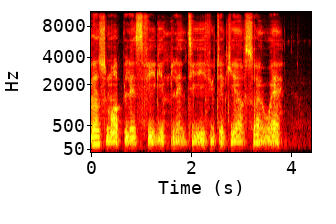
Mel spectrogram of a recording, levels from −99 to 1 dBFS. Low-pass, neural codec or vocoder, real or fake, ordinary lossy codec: none; vocoder, 22.05 kHz, 80 mel bands, HiFi-GAN; fake; none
